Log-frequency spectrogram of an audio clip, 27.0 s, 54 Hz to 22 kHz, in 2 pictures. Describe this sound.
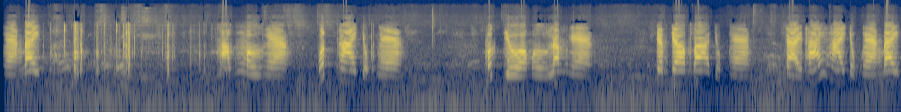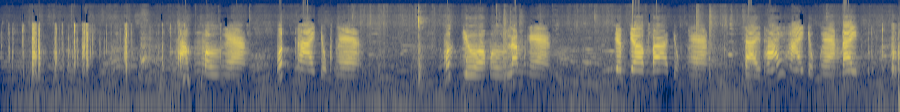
Speech > Solo speech
Woman sell fruit say 'Hồng 10 ngàn, huýt 20 ngàn, mít dừa 15 ngàn, chôm chôm 30 ngàn, xoài Thái 20 ngàn đây'. Record use iPhone 7 Plus smart phone 2025.12.31 08:11
business, female, fruit, sell, viet, voice, woman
